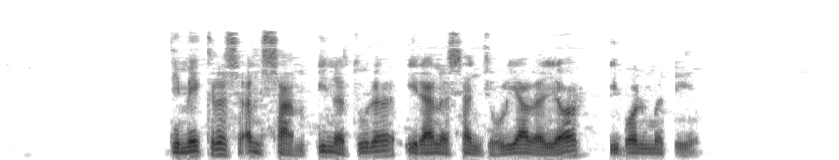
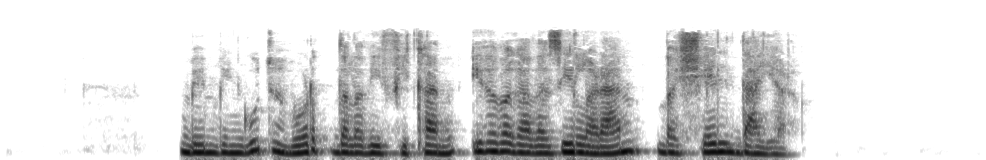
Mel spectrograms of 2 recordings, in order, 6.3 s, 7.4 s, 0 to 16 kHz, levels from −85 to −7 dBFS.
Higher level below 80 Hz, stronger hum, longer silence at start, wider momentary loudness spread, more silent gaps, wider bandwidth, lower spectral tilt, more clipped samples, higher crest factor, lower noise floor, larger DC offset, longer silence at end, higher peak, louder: second, -68 dBFS vs -56 dBFS; neither; about the same, 1.3 s vs 1.35 s; first, 9 LU vs 5 LU; neither; about the same, 7.8 kHz vs 8 kHz; about the same, -5 dB/octave vs -6 dB/octave; neither; about the same, 20 dB vs 16 dB; first, under -90 dBFS vs -86 dBFS; neither; second, 1.05 s vs 1.45 s; second, -10 dBFS vs -4 dBFS; second, -28 LUFS vs -19 LUFS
